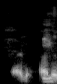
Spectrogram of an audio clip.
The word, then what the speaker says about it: Addis Ababa: Your work has been in Addis Ababa. Am I Yep. saying it right? Addis Ababa.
